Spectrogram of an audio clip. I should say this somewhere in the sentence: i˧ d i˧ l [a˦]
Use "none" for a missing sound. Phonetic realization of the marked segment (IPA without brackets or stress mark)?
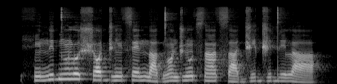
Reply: a˨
